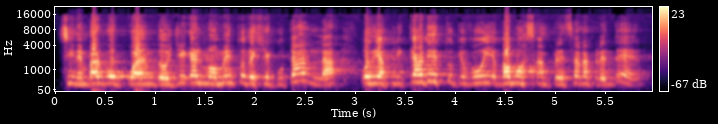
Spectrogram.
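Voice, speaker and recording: A woman preaches in a high voice and builds emphasis by repeating her lines. She stops to ask her listeners whether they follow her. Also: steady tone, brisk. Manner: emphatic, repeats phrases, asks the congregation questions. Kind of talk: sermon.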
